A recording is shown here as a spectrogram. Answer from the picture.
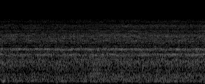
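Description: Andrew Barclay steam locomotive approaching slowly in the distance: a steady hiss with faint, held high tones over it.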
